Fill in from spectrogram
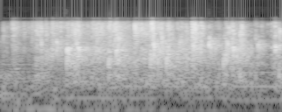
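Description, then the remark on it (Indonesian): An audience breaks into steady applause for Jesus, many hands clapping together in a dense, even wash of sound that holds at a fairly loud level for a couple of seconds. “Bukan karena Tuhan kurang hebat, karena mungkin kita harus jawab lagi hari ini siapa Yesus yang sesungguhnya boleh tepuk tangan buat Yesus.”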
